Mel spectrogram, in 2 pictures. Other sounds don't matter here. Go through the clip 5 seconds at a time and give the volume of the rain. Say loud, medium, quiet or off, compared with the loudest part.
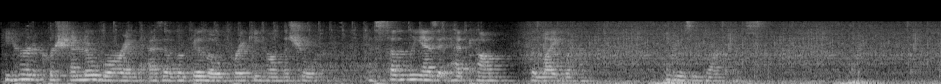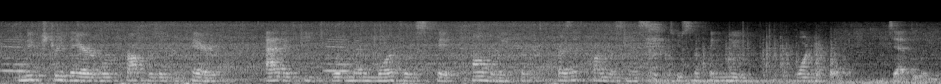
quiet, loud, loud, loud.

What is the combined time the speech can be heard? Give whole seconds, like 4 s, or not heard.
17 s.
